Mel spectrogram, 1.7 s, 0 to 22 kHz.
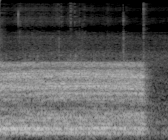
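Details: Icom IC-756PRO on 2m at 100W showing a squelch tail ('kerchunk') on unkey: about 1.5 seconds of rushing hiss, then a sharp cut-off. It is suspected to be a radio setting, not confirmed.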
